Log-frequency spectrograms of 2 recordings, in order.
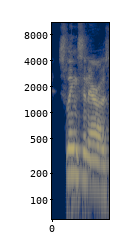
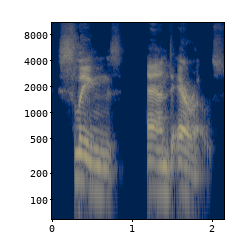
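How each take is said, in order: First: The words run together as one phrase. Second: The words are separated by pauses. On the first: The speaker calls it right. "slings and arrows is a phrase" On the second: The speaker calls it wrong. "You could choose to say slings and arrows"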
